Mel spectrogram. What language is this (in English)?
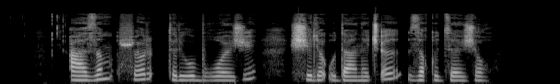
Adyghe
